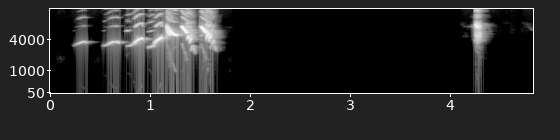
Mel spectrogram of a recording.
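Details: High-level tui tui zel zel song by a rusty-collared seedeater, meant for teaching young birds: clear upslurred whistles quickening into a dense buzzy trill, followed by silence and one sharp click.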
